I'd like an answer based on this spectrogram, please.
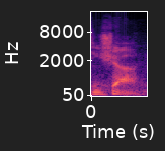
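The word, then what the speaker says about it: אישה: It's the same spelling, you just add a hey at the end, and now it's Isha, right?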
